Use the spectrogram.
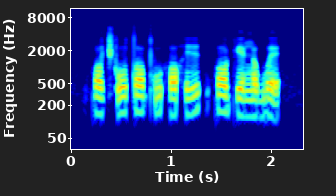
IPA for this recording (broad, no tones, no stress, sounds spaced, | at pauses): k ɔ t͡ʃʼ o t ɔ kʼ u h ɔ h ɪ | k ɔ kʲ a ŋ a ɡʷ ɛ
